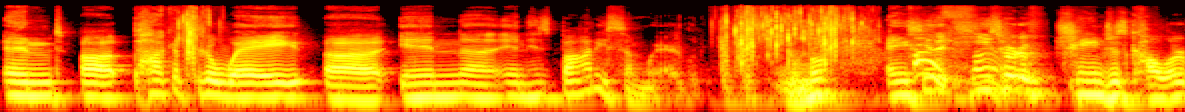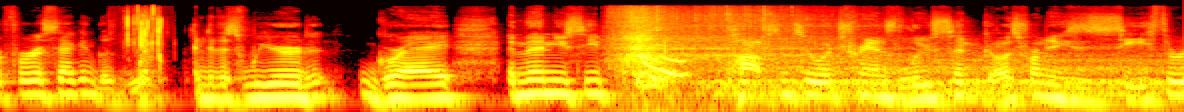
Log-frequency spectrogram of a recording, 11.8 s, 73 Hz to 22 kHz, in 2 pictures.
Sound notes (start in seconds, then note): 0.8 slobbering; 3.5 squishing; 6.4 squishing; 9.0 wooshing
